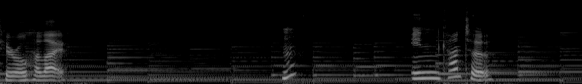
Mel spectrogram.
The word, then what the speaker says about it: Kanto: Is it, how's it pronounced? Kanto. Kanto. Kanto. Kanto. No way, she's from Pokemon Gen 1! How do you actually pronounce it? I don't want a British pronunciation! Okay, I guess it's Kanto.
